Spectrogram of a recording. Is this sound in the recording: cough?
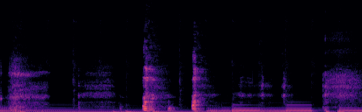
yes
